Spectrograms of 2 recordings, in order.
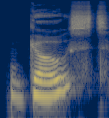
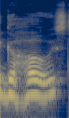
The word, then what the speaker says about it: ghost: Ghost. We don't say go host.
